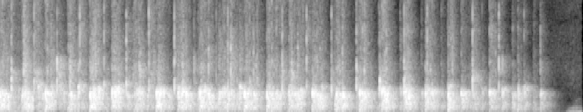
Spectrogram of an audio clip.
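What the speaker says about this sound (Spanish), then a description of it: "Un aplauso a usted." An audience at a lecture applauding, with dense, steady clapping that continues loudly and evenly for several seconds before stopping abruptly at the end.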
